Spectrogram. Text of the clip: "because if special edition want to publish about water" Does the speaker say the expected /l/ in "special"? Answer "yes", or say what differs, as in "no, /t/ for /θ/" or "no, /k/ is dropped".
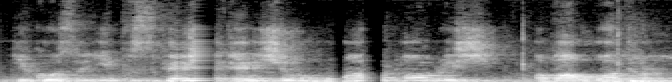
no, /n/ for /l/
